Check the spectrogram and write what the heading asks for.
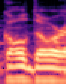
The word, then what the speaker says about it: Goldor: And I will be pronouncing it Goldor in this episode because I'm sure my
